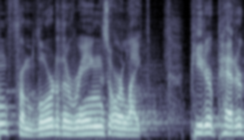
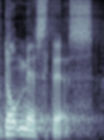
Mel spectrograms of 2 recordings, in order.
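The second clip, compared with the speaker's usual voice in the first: ordinary delivery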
